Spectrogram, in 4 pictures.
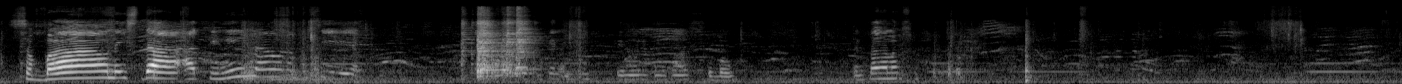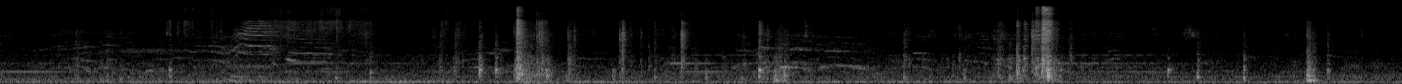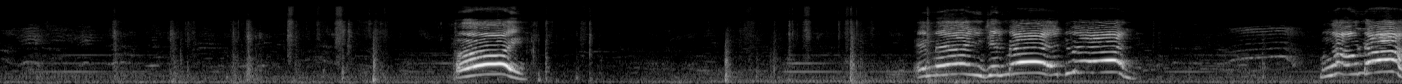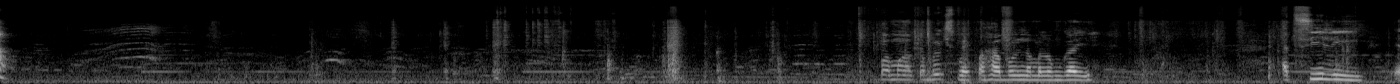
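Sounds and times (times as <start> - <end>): distant children talking and playing: 0.0 - 56.0.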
